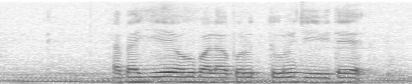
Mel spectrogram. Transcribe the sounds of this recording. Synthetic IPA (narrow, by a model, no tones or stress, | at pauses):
hæbæjːeːoɦubalaːpoɾut̪ːuːnud͡ʒiːʋit̪ejə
